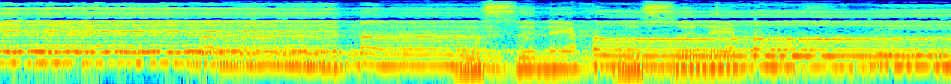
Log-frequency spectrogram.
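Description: Several layered voices holding a wordless chant in harmony, with slow bends in pitch: the vocal-only backing of an Urdu manqabat. Two short hiss-like sounds come about three and four and a half seconds in.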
